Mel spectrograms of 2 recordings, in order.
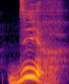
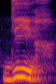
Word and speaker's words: dire: Olha aqui a pronúncia aqui na garganta. Dire, dire. E você não vai dizer dire. Dire, não é dire. Esse e no final, esse e no final, não vai ser pronunciado.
